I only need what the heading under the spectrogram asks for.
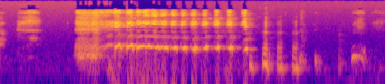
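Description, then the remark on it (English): A human voice imitates a dolphin with a loud, high-pitched squealing trill of rapid pulses, which slows into separate clicky chirps before trailing off. “Very dolphin like.”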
